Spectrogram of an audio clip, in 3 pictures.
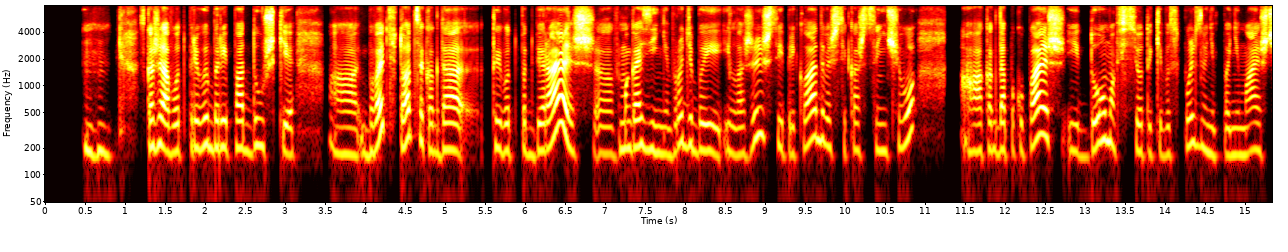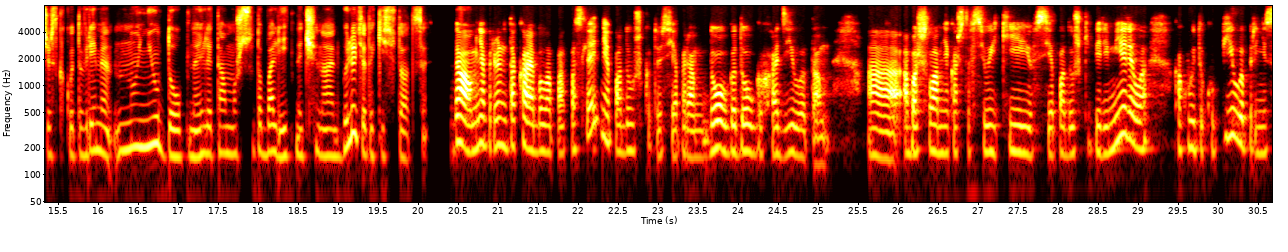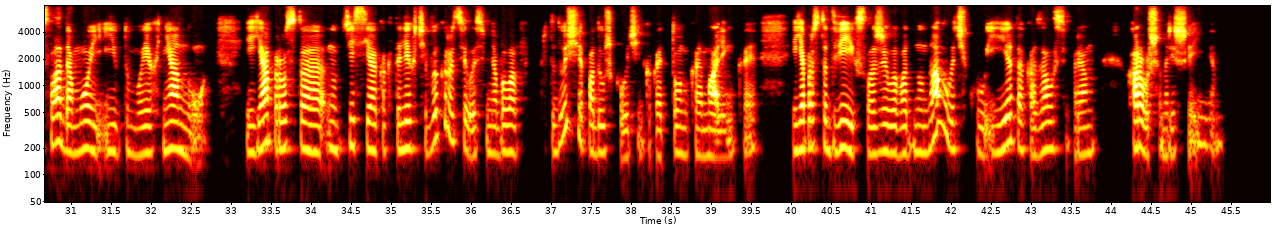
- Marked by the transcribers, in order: none
- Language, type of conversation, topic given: Russian, podcast, Как организовать спальное место, чтобы лучше высыпаться?
- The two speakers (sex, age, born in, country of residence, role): female, 40-44, Russia, Mexico, host; female, 45-49, Russia, Mexico, guest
